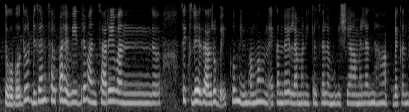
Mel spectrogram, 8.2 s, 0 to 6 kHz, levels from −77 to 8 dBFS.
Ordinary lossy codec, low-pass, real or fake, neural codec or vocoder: none; 5.4 kHz; real; none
